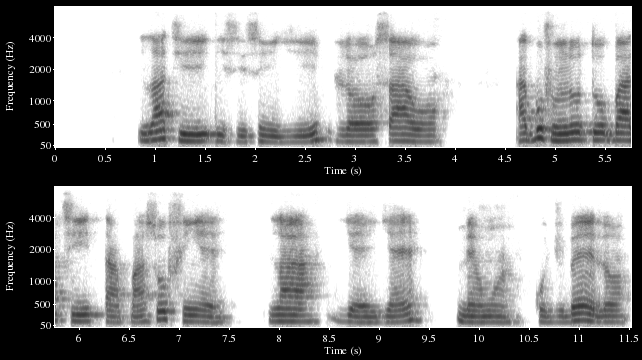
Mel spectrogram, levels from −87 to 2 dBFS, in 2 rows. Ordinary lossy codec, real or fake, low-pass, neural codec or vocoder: Opus, 16 kbps; fake; 7.2 kHz; codec, 16 kHz in and 24 kHz out, 1 kbps, XY-Tokenizer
